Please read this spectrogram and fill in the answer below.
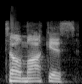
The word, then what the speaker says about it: Telemachus: So the opening books of the Odyssey are all about Telemachus. I added a syllable there. Telemachus, Odysseus's son, travels around hearing all the stories of the other heroes of the Trojan War who came home.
